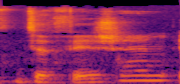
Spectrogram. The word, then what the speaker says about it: DVSN: And I think it's Division. It's like DVSN. – Right. – I never know if I'm saying that right.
